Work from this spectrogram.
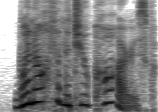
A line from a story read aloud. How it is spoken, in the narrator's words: cried the millionaire, in blank stupefaction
